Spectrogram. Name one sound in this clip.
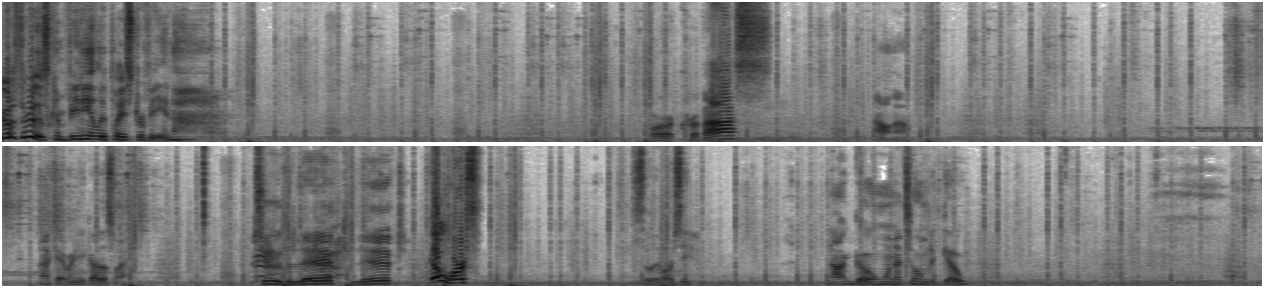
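A horse gallops, its hooves thudding on the ground.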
